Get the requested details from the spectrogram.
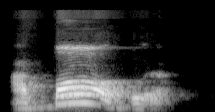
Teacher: proparoxítona quando a antepenúltima sílaba é a sílaba tônica é a sílaba mais forte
